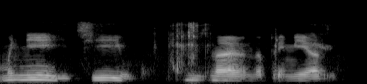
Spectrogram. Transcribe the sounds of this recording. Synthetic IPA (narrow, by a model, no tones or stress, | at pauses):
mnʲeɪtʲi | nʲɪznajʊnəpɾʲɪmʲer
